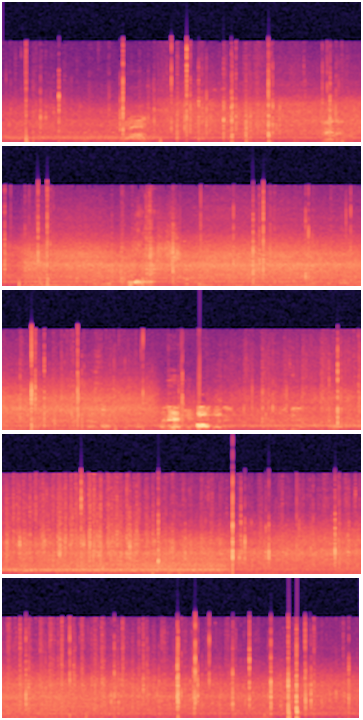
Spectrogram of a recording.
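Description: Outdoor football training: scattered shouts and calls from players, occasional sharp thuds of balls being kicked, and a steady hiss. A low rumble runs from about five to ten seconds in.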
